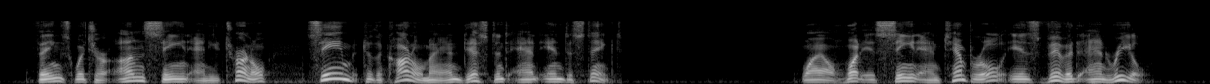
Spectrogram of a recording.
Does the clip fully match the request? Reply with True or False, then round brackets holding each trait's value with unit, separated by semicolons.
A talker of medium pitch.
False (120 Hz)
